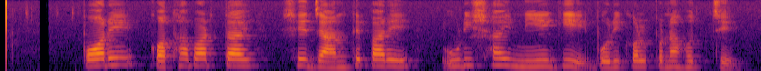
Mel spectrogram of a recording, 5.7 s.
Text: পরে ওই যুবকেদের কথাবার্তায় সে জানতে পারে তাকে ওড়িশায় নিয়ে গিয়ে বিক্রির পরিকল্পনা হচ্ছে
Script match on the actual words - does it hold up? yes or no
no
